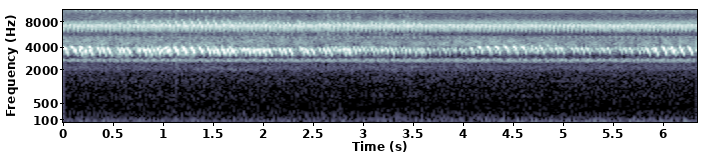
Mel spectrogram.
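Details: Buckwheat-field grass insects at Oradong, Jeju, South Korea, chirp in fast pulsed trills over a constant shrill ringing chorus; the pulsing is loud at first, thins out midway, and swells again toward the close.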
